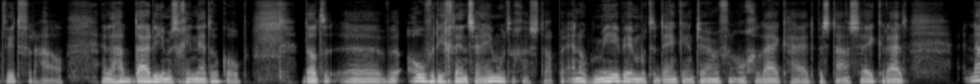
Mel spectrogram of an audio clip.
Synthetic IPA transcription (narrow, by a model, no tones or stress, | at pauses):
tʋɪtfərɦa̰ːlˠɛndɦ̚dœɥdəjəmɪsχinɛtoːkɔ̰pdɔtʋəoːvərdiχrɛnzəɦejnmutənxaːnstɑpənʔɛnoːkmɪːʋɪɹmutʰəndɛŋkənɪntʰɛɹməfɔnonχəlɛjkhɛ̰jtb̥əstaːnseːkərhɛjt | n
